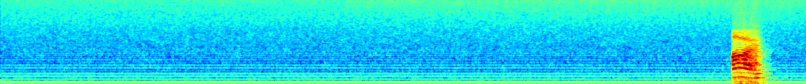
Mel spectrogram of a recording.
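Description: Steady electrical mains hum with hiss in the recording, a buzz of evenly spaced tones that holds unchanged. A brief voice cuts in near the end.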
